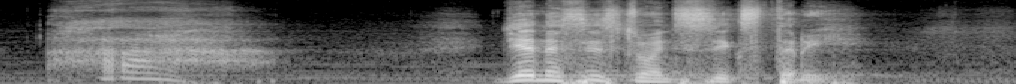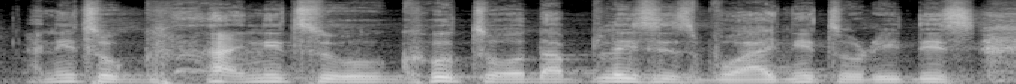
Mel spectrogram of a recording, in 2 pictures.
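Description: Music plays in the background as a man speaks in an animated tone at a medium pitch. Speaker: preacher. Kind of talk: sermon to live conference audience, call-and-response. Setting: stage with audience. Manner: animated, commanding, rousing; shouts prayers and declarations, urges crowd to shout back.

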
